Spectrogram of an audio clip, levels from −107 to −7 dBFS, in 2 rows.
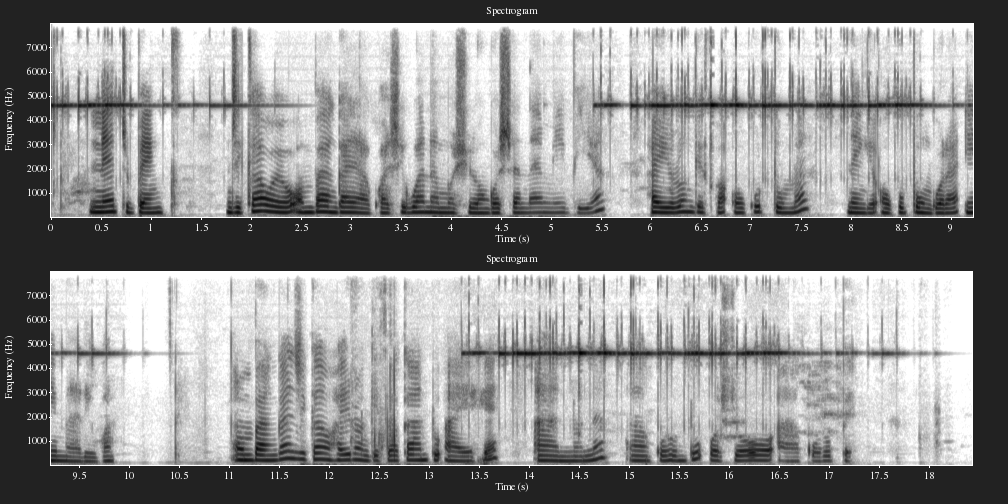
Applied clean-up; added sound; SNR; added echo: neural mask model RNNoise.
